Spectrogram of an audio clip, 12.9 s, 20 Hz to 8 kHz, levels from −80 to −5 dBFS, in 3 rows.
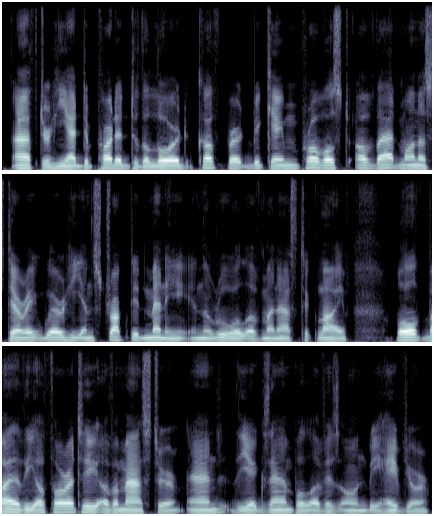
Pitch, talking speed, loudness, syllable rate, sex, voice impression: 125 Hz, 170 wpm, -18 LUFS, 5.0 syllables/s, male, masculine, adult-like, clear, fluent, slightly raspy, intellectual, calm, friendly, reassuring, kind, slightly modest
